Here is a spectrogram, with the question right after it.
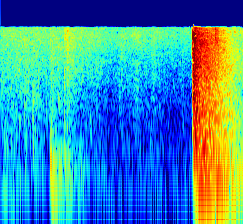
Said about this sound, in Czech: Od malička ji učím, že vznešené osoby dveřmi netřískají za žádných okolností.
